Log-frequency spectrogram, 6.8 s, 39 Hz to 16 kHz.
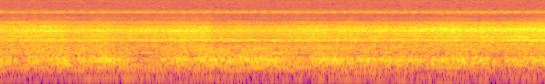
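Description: Jet engines of a Boeing 747-400 taxiing: a steady whine over a low rumble.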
